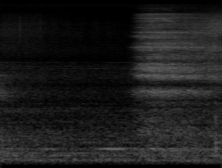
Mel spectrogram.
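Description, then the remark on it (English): An airy breath drawn in and then let out, a slow in-and-out of deep breathing during a Christian devotional time, with a brighter, hissier exhale at the end; no voices. “Allow yourself to breathe deeply.”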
